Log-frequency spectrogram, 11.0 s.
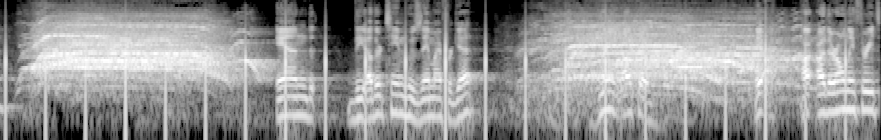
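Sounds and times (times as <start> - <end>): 
children's crowd cheering: 0.3 - 3.5, 6.6 - 10.6
speech: 3.5 - 6.1, 7.5 - 8.4, 9.5 - 11.0.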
